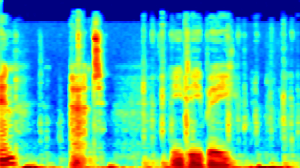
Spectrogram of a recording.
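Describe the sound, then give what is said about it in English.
Typing on a computer keyboard during a software setup walkthrough: quick, uneven bursts of key clicks spread across the few seconds. “I'm literally just going to click connect and type a specific user”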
